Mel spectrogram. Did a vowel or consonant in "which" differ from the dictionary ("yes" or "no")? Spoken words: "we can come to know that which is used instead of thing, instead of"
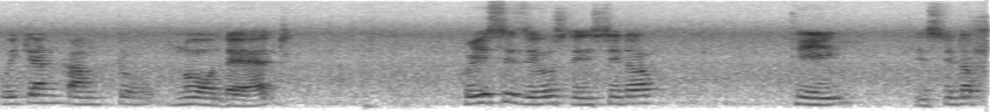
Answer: yes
